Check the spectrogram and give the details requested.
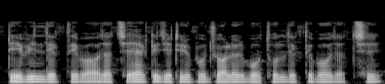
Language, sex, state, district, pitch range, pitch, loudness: Bengali, male, West Bengal, Cooch Behar, 110-115 Hz, 110 Hz, -17 LUFS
